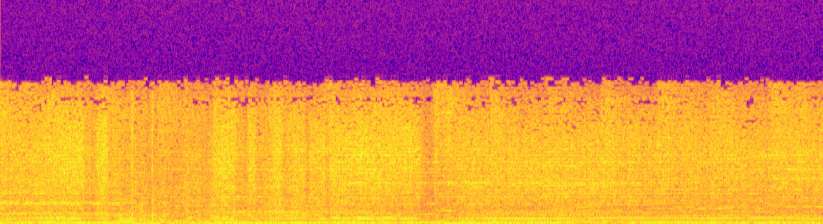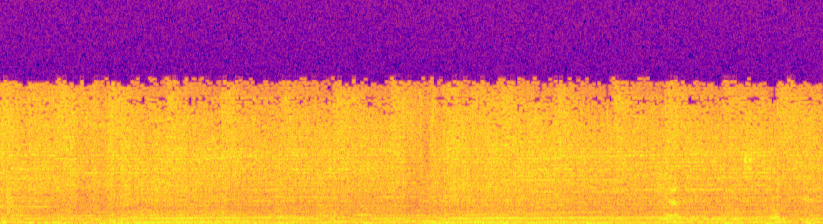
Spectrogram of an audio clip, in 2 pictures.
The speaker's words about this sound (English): Uh oh. I think I think the boat is moving. Is it? I think that's the boat moving I hear ahead of us. They, they were really far ahead of us. I hear a boat move.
